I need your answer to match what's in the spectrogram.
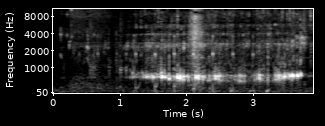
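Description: A drink is poured into the left glass, a steady splashing trickle with a ringing tone that swells after a quiet start and keeps going for several seconds, with no voices.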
